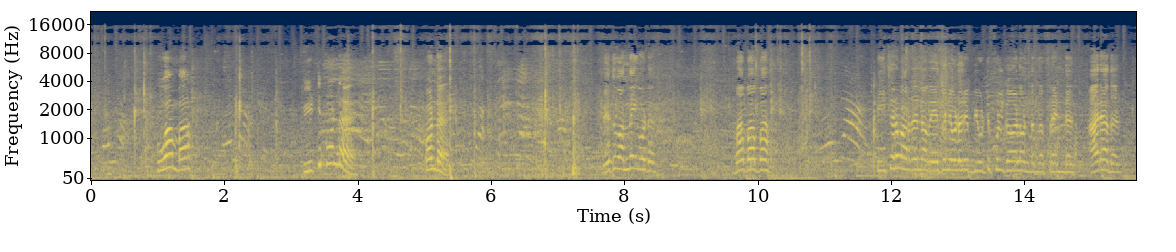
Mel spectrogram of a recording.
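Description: A young child talks and squeals excitedly close by.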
